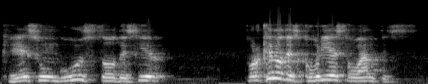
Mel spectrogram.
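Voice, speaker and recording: A man delivers a devotional sermon with earnest conviction. His voice sits a little high and swells and falls in loudness to stress his points. The recording sounds somewhat muffled, like a lo-fi online video. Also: expressive, slow. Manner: earnest, rises and drops in loudness for emphasis. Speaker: preacher.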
